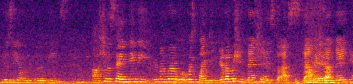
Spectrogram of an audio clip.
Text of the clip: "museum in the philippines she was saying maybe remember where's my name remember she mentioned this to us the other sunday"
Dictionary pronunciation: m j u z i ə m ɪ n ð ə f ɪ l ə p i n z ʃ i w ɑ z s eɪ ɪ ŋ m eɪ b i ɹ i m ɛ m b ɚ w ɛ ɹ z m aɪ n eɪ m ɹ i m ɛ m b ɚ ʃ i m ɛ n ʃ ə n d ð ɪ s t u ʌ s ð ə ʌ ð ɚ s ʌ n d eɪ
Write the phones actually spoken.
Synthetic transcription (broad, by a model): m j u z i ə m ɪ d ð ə f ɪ l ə p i n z ʃ i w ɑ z s eɪ ɪ ŋ m eɪ b i ɹ i m ɛ m b ɚ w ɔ w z m aɪ n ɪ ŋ ɹ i m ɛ m b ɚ ʃ i m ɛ n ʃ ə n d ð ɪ s t u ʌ s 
